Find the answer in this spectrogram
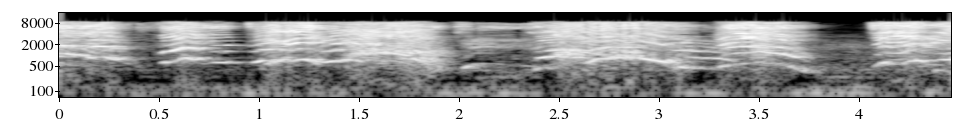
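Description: People wailing and crying out in distress, a woman sobbing among them: loud, wavering cries in three long stretches with short breaks between.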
